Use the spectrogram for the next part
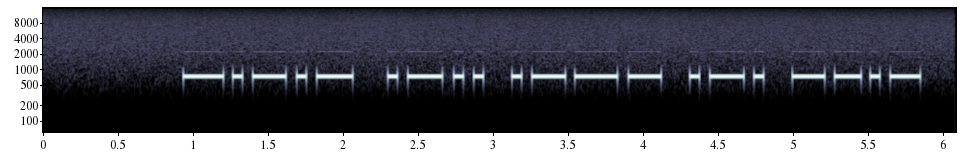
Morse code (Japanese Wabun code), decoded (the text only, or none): サカヲナネ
